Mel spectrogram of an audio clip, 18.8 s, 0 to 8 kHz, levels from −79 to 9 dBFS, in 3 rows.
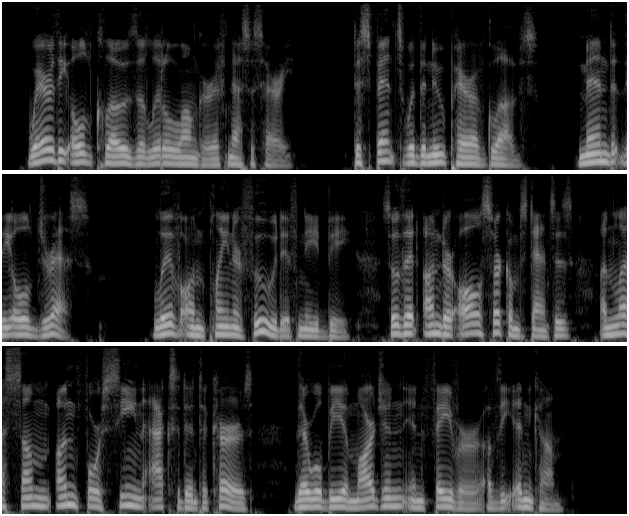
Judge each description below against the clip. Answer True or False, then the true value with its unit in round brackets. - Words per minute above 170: False (150 wpm)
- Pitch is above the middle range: False (130 Hz)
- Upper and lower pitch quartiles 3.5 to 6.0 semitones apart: True (4.2 semitones)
